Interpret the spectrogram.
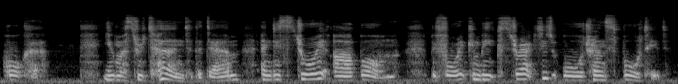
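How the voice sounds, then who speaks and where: An actress playing a formal wartime intelligence officer, delivering a measured, precise mission briefing. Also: female voice, mid-range voice, slight background noise, close to an everyday voice, rough recording. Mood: formal, grave. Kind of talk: scripted mission briefing narration.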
